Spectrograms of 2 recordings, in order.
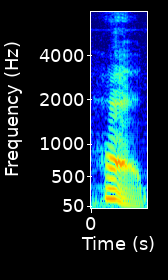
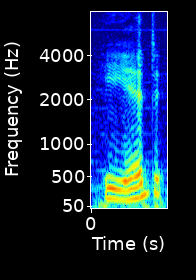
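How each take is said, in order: First: The vowel does not sound like hear. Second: The vowel sounds like the one in hear. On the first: The speaker calls it right. "it is heard" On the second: The speaker calls it wrong. "you don't say hear the way you would say it when it's not in past tense"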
